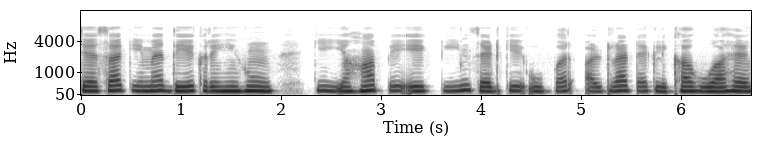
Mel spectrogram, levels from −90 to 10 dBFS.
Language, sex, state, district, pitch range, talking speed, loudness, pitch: Hindi, female, Chhattisgarh, Kabirdham, 190-205 Hz, 160 wpm, -13 LUFS, 195 Hz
